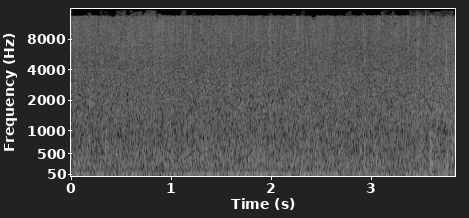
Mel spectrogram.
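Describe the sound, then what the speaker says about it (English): Steady rainfall in The Last of Us on PS5, a dense, even hiss of drops pattering on surfaces, continuous and fairly quiet, with no speech. "This rain ain't gonna do us any good."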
